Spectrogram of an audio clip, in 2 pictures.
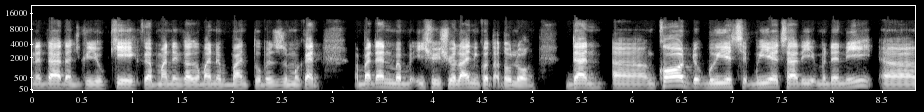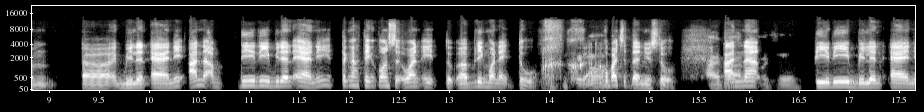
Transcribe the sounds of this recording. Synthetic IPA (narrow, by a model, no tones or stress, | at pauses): anadadand͡ʒuɡajukʰekəmanənɡaɡamanãbəbant̪ubəsusumukanbat̪̚dɛnəiʃuiʃulaɪnŋkat̪a̰ʔt̪olɔŋ | danəəŋkɔwdbəiəbəiət͡ʃaɾiməndəniəm | əbilənʔɛniʔana̰ʔt̪iɾibilənɛnit̪əŋaht̪eŋɔʔkɔnsət̚wanat̪ːuʔəbliŋwanat̪ːuakobat͡ʃat̪əaʔnjust̪uʔanãʔt̪iɾibilənɛni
